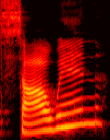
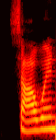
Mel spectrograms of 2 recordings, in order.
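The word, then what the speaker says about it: Samhain: coincided with a Celtic festival called Sawin. Sawin is spelled S A M H A I N.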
